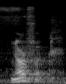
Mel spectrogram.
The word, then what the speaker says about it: Norfolk: Norfolk. – Norfolk. Because I keep saying Norfolk, and I'm like, that's not right.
